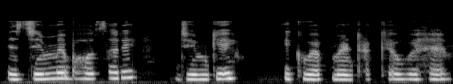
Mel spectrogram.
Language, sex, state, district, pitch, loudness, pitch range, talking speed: Hindi, female, Jharkhand, Ranchi, 240 Hz, -15 LUFS, 230-255 Hz, 145 wpm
